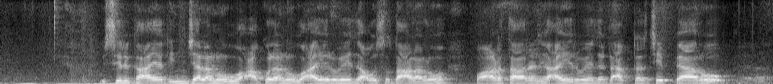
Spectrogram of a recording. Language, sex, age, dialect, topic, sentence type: Telugu, female, 18-24, Central/Coastal, agriculture, statement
